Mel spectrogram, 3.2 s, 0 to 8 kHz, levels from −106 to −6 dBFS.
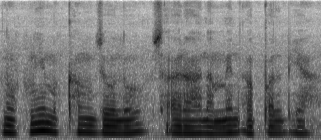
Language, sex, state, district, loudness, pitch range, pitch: Garo, male, Meghalaya, South Garo Hills, -15 LUFS, 100-110 Hz, 105 Hz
